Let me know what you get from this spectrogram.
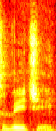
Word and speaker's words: Avicii: The one that's spelled A-V-I-C-C-E-I. Oh, well, that's Avicii.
